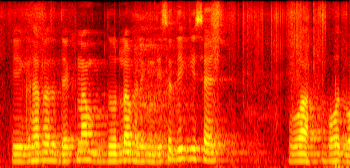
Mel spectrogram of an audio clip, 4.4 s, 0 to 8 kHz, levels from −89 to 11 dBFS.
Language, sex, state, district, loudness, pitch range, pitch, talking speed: Hindi, male, Chhattisgarh, Jashpur, -17 LUFS, 130-145 Hz, 140 Hz, 110 wpm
